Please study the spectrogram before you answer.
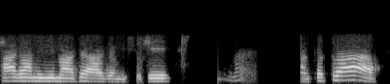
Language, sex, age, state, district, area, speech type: Sanskrit, male, 60+, Karnataka, Shimoga, rural, conversation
